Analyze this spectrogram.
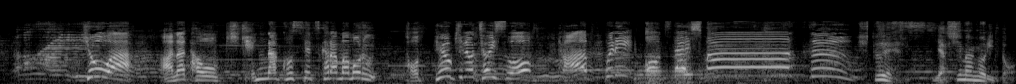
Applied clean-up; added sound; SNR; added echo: neural separator model SepFormer DNS4.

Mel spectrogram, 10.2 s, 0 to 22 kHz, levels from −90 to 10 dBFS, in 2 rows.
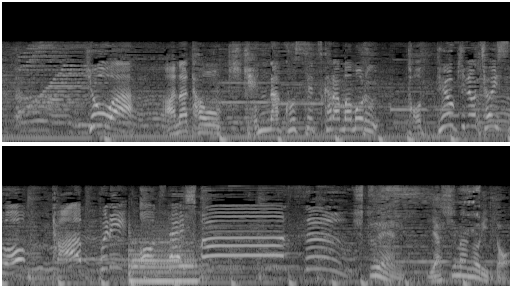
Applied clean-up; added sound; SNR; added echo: none; Musical instrument; 3 dB; none.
